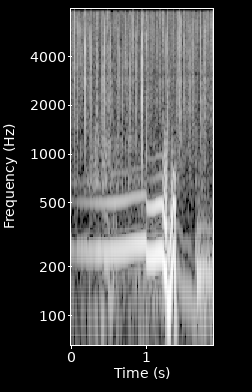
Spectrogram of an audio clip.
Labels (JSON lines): {"label": "biophony, cascading saw", "recorder": "SoundTrap 600 or HydroMoth"}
